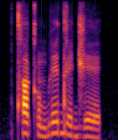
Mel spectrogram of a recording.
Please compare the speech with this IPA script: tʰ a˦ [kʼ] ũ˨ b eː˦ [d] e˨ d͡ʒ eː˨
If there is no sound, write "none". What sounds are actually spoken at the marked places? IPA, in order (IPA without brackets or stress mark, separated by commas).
kʼ, d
